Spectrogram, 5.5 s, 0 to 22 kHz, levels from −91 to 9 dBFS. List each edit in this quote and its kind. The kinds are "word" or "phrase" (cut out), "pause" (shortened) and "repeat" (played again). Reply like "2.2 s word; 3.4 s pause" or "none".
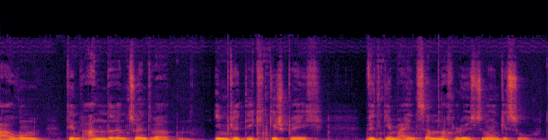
2.0 s pause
